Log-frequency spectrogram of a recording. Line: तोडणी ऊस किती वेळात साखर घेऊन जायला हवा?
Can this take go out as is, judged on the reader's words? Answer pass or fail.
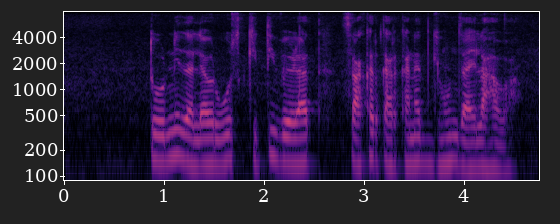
fail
